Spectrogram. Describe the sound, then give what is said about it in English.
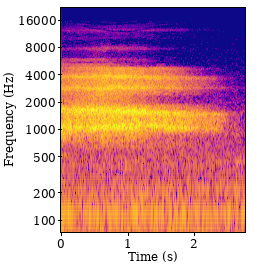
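Gentle breathing in and out during a guided heart-centred relaxation: one long, soft, airy breath that holds steady, then gradually fades. No voices. “gentle breath in and out of your heart center. Gently breathing in and out.”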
